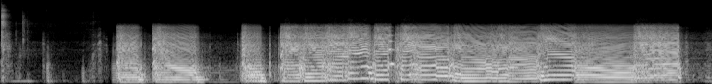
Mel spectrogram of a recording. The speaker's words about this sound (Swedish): Ska vi visa oktavfusson här in igen? Ja. gör vi också. Varsågod.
